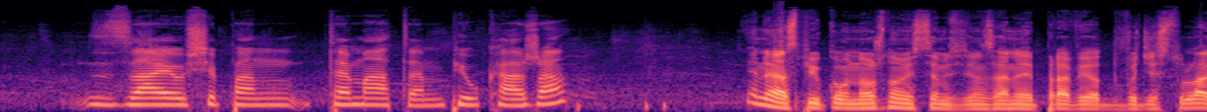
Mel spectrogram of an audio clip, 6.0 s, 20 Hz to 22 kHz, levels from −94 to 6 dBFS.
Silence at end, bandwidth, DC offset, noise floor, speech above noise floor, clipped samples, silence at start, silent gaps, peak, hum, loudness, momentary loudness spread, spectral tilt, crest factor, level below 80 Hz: 0 s; 16.5 kHz; under 0.1%; -40 dBFS; 24 dB; under 0.1%; 0.35 s; none; 0 dBFS; none; -17 LUFS; 9 LU; -5 dB/octave; 16 dB; -42 dBFS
